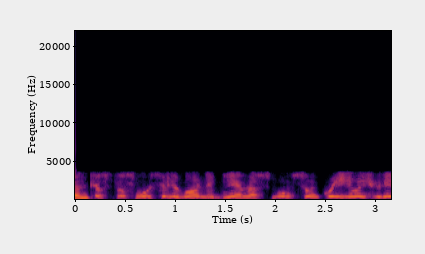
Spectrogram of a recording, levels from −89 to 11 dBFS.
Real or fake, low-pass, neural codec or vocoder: fake; 3.6 kHz; codec, 16 kHz, 1 kbps, FreqCodec, smaller model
